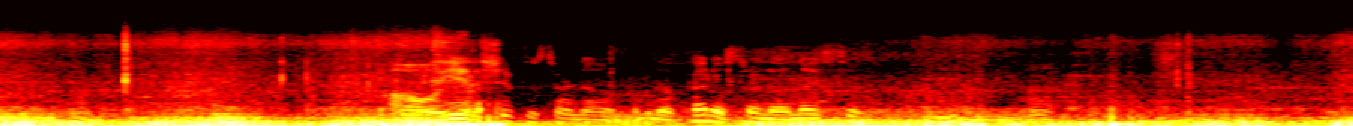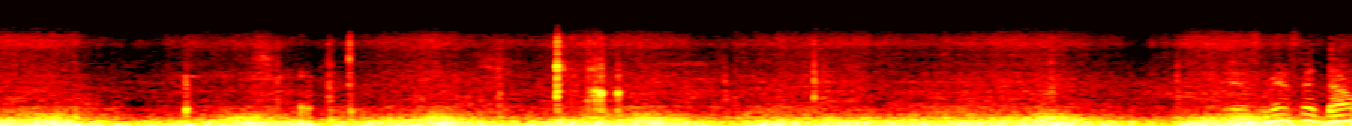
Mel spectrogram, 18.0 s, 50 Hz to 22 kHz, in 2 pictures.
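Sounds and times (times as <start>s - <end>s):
car engine rumbling: 0.0s - 18.0s.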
